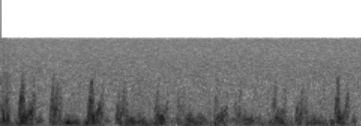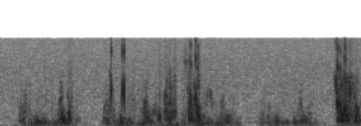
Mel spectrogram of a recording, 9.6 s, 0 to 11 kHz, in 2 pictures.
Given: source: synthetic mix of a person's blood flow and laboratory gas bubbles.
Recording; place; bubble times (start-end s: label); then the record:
Doppler ultrasound of blood flow; precordium
0.00-0.14 s: bubbles
5.70-5.77 s: bubbles
6.25-6.32 s: bubbles
6.38-6.50 s: bubbles
6.90-7.17 s: bubbles
7.24-7.66 s: bubbles
9.23-9.63 s: bubbles
From the record:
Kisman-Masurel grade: 223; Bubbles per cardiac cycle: several, 3 to 8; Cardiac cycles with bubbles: 10 to 50%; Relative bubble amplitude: loud (0.450 to 0.775); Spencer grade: 2 (many but less than half of the cardiac periods contain bubble signals, singularly or in groups); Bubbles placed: only in the low amplitude regions of the cardiac cycle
